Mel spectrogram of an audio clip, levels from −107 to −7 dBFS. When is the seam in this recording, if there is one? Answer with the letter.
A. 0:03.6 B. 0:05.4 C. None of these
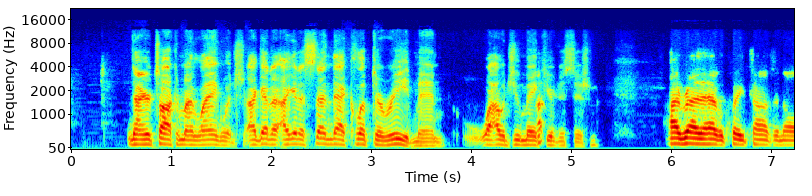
A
